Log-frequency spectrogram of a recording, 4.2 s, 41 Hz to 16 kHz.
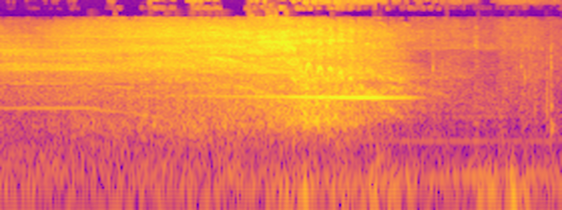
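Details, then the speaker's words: Jiusi WB12Pro RC car on a Turnigy 3S battery, stock except a $15 ESC (29t pinion per title), GPS speed run: high motor whine climbs as it passes at full throttle, then fades; the motor screams but reaches only about 46 mph, with the ESC seen as limiting. "It's funny, you can hear the motor screaming but it's just not going as fast as I was expecting it, and there's a good reason for that."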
